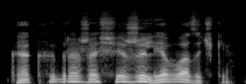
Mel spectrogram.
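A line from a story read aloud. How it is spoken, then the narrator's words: Uncertain. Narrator (Russian): неуверенно сравнил данный феномен Андрей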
